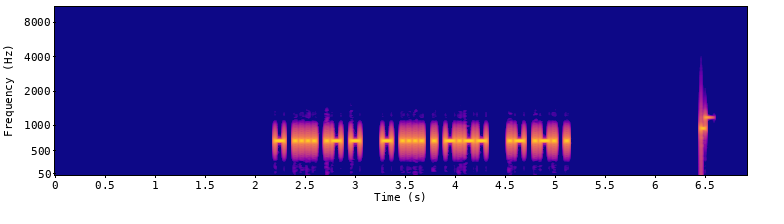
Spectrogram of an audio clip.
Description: Morse code, heard as a keyed tone, about 38 wpm, 700 Hz. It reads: THAT THEY ARE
